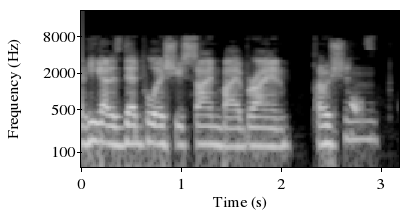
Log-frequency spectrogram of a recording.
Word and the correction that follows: Posehn: Posehn. Posehn, that's how you say it. I always messed up.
